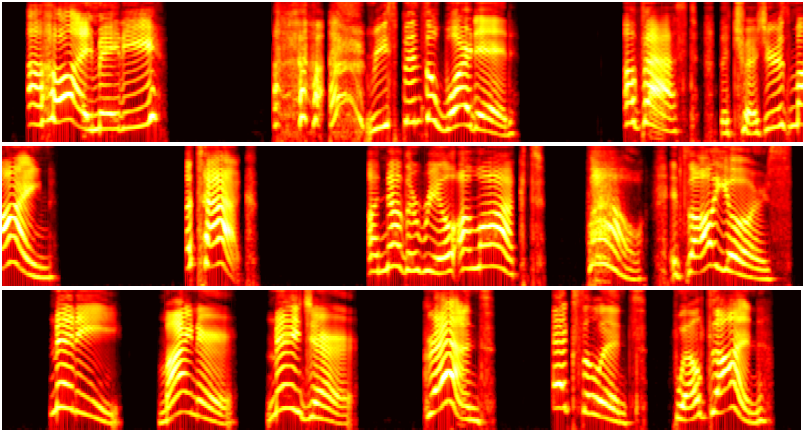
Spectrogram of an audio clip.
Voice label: 外籍女英 外语 美式英语 激昂小游戏

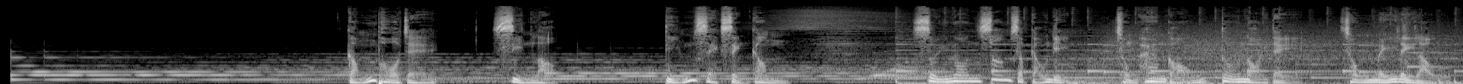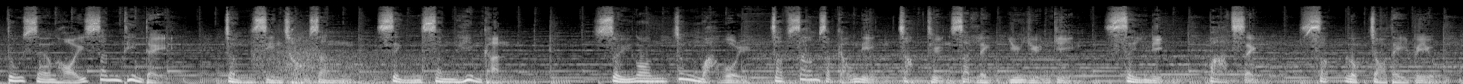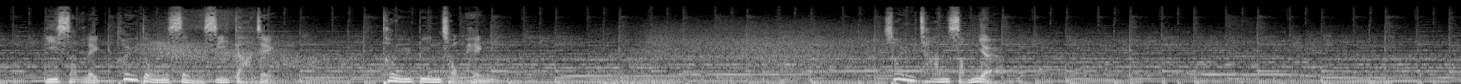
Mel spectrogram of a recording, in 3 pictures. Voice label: 男粤 广告 地产 稳重; 粤语; 瑞安国际

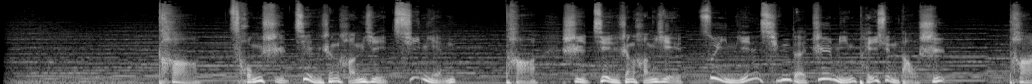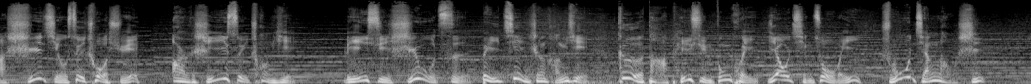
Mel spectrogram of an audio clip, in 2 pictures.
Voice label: 专题 人物 培训导师, 男国

